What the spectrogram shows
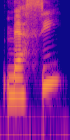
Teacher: you stress the last syllable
